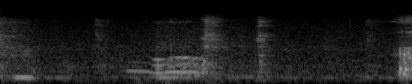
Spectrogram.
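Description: Faint clicks of a computer mouse, with a short, faint, wavering voice-like sound a little past the middle.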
